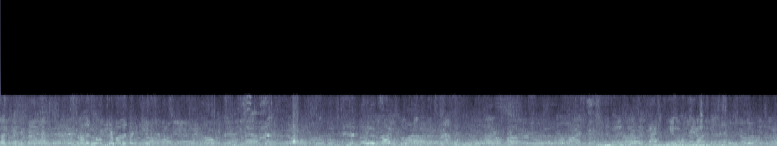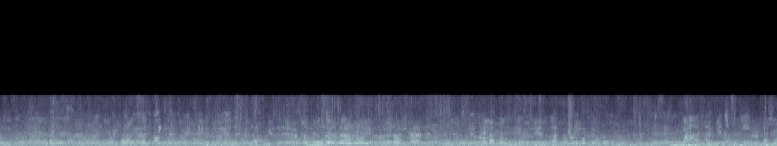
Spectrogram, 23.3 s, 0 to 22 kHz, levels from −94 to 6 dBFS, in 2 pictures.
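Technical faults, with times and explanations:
No technical faults are heard in this audio.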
